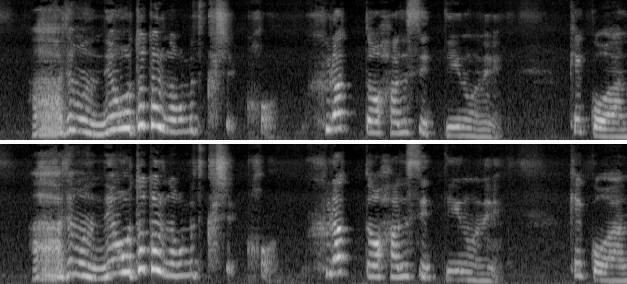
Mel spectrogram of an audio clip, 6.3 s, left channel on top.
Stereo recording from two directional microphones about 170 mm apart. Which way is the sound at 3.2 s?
30° left (ahead or behind).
